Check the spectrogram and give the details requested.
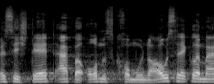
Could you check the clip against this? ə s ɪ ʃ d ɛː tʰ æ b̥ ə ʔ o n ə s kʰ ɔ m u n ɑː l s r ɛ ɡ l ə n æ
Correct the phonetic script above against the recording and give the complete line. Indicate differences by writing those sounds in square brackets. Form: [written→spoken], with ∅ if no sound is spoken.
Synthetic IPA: ə s ɪ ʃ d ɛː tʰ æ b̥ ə ʔ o n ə s kʰ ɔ m u n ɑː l s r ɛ ɡ l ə [n→m] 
